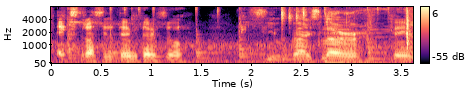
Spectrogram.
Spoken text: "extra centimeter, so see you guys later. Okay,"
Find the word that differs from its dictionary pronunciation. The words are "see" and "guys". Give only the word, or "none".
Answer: guys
